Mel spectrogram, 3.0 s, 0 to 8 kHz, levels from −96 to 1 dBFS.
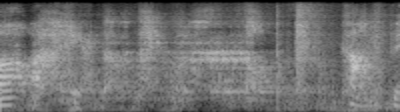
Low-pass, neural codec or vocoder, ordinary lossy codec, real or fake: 7.2 kHz; codec, 16 kHz in and 24 kHz out, 0.8 kbps, FocalCodec, streaming, 65536 codes; none; fake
